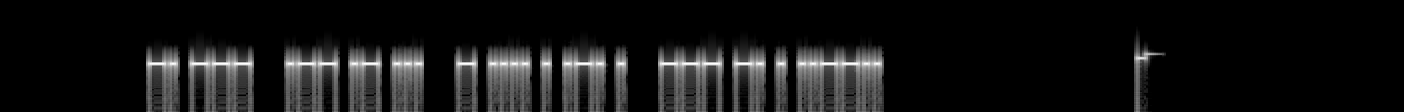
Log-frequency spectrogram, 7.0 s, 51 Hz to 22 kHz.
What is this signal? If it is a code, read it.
Morse code, heard as a keyed tone, about 44 wpm, 700 Hz. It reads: NO WAS THERE ONE?
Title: Sentences from Top 100 Words 45wpm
